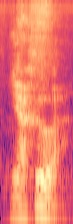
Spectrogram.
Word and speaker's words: Yahuwah: That's Yod, He, Ua, He, Yahuwah. That's how you say it in English, or in our Latin alphabet.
